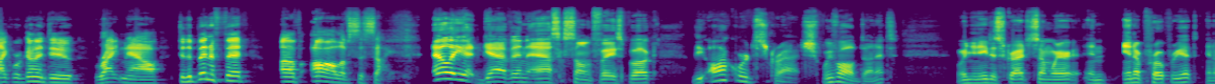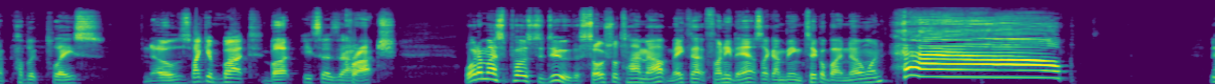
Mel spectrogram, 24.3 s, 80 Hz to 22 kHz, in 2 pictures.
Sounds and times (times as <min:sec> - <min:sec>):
Speech: 0:00.0 - 0:09.0, 0:09.6 - 0:16.2, 0:16.8 - 0:22.9.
